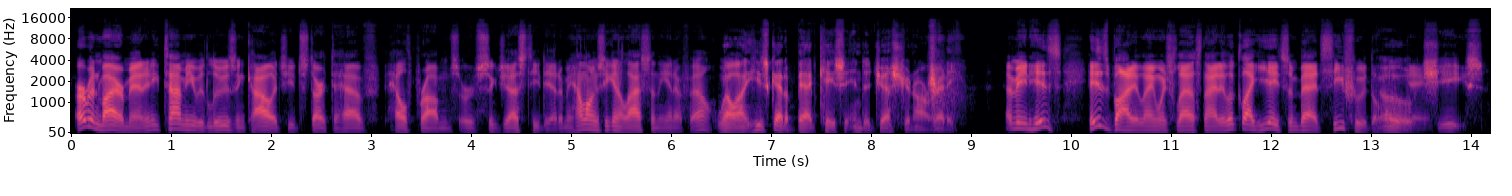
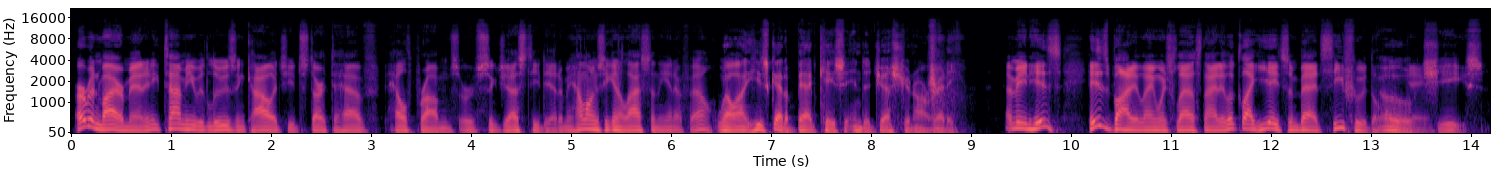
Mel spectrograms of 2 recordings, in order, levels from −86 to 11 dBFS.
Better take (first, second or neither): second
